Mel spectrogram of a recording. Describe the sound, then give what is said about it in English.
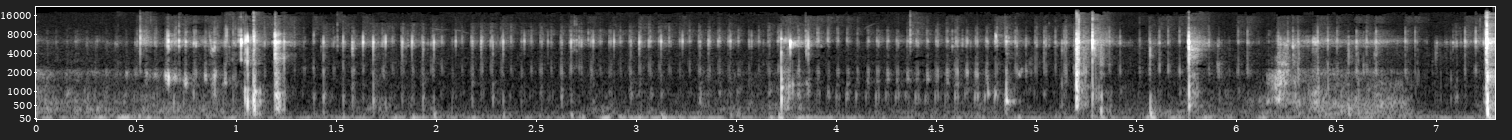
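A sex toy vibrates quietly with a thin, steady high-pitched buzz that holds throughout, broken by scattered soft clicks and crackles. No one speaks. “That's the noise it makes, so it's pretty quiet. It kind of sounds like cat purring.”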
